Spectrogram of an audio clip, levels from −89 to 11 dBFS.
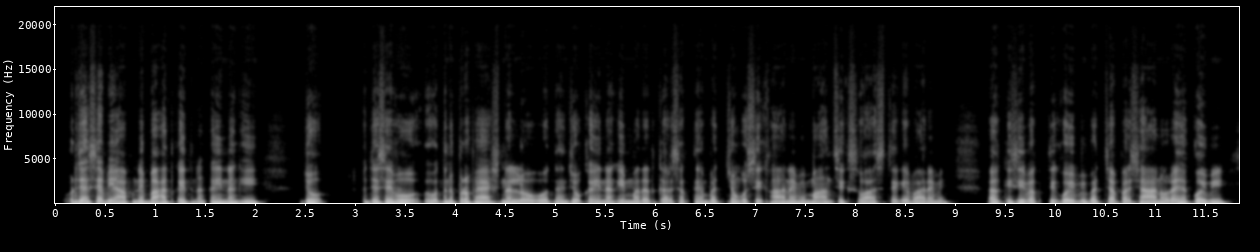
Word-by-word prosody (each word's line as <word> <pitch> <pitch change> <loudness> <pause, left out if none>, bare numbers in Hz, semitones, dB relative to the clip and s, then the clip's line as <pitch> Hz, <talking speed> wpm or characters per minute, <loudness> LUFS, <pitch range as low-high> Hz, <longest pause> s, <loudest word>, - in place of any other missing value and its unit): और 195 - 0
जैसे 185 -1 +3
अभी 175 -1 +2
आपने 160 +1 +1
बात 120 +2 +3
कही 125 -1 +1
थी 130 - -8
ना 190 - -1
कहीं 145 -1 +3
न 140 0 +1
कहीं 140 -1 0 0.4
जो 125 +2 +2 0.5
जैसे 120 +3 +3
वो 125 0 +5 0.2
होते 110 +3 -1
है - - +4
ना 155 - +4
प्रोफेशनल 125 -1 +2
लोग 100 -3 +1
होते 95 +1 -1
हैं 100 - 0
जो 105 - +1
कहीं 105 -1 -1
न 110 0 0
कहीं 110 0 -3
मदद 100 +2 -1
कर 100 -2 -1
सकते - - -6
हैं 100 -1 -2
बच्चों 105 +2 -3
को 105 - -2
सिखाने 100 -2 -1
में 95 0 -2
मानसिक 100 +5 -2
स्वास्थ्य 95 0 -3
के 100 0 -2
बारे 95 0 0
में। 95 - -5 0.5
अ, 115 - +4
किसी 115 0 0
व्यक्ति 105 +1 -2
कोई 105 0 +5
भी 100 0 -2
बच्चा 100 +1 0
परेशान 95 0 +2
हो 95 - +1
रहा 100 - +2
है - - +2
या - - +2
कोई 135 - +6
भी, 130 -1 +1
110 Hz, 260 wpm, -21 LUFS, 100-130 Hz, 0.5 s, कोई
